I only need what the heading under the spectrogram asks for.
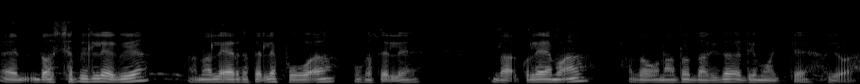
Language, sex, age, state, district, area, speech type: Santali, male, 60+, West Bengal, Purba Bardhaman, rural, spontaneous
